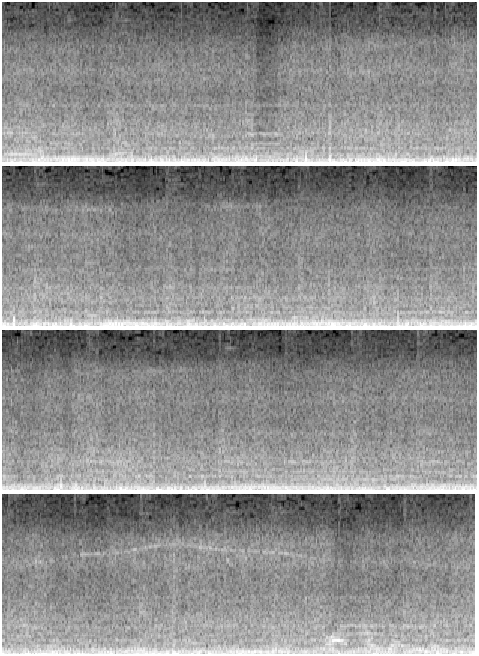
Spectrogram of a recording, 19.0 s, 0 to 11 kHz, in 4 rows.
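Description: Caterpillar 345BL hydraulic excavator's diesel engine running steadily under digging load, a constant low hum with a rumble underneath.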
